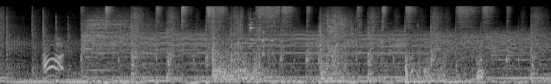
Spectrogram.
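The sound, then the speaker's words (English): A person bolts into a solid door trying to break right through it: several heavy, loud thuds and bangs over a constant, busy wash of noise, with faint voices mixed in. “I see the first door. My strategy was just to bolt right through it. Bad idea. That thing was solid.”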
